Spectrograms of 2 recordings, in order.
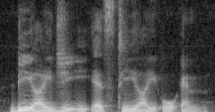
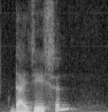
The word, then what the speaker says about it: digestion: Spelled as DIGESTION। डाइजेशन? नो, आई am sorry, that is नॉट the correct pronunciation. It is pronounced as digestion. Digestion, you can see the phonetic symbol. It is pronounced as digestion.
